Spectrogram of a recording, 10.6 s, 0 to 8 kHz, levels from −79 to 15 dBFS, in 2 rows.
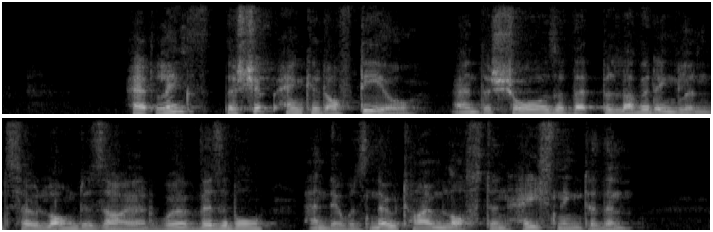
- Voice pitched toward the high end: No, low, 110 Hz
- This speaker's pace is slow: No, average, 165 wpm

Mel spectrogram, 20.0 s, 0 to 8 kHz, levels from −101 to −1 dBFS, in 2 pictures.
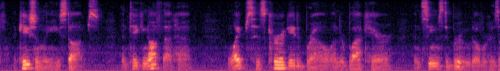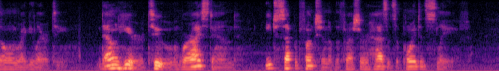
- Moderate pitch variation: No, wide, 6.1 semitones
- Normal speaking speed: No, slow, 115 wpm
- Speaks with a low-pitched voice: Yes, very low, 95 Hz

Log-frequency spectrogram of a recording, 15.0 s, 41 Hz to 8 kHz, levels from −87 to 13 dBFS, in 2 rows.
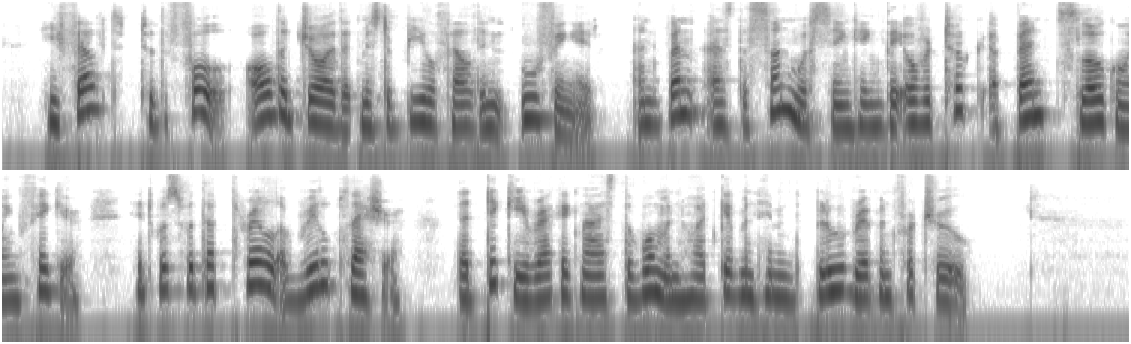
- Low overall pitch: No, medium, 175 Hz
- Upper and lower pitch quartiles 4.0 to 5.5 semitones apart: Yes, average, 4.4 semitones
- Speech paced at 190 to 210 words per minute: Yes, fast, 205 wpm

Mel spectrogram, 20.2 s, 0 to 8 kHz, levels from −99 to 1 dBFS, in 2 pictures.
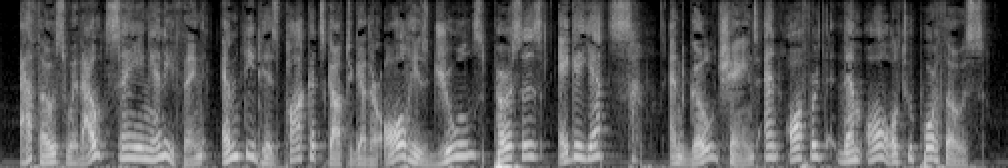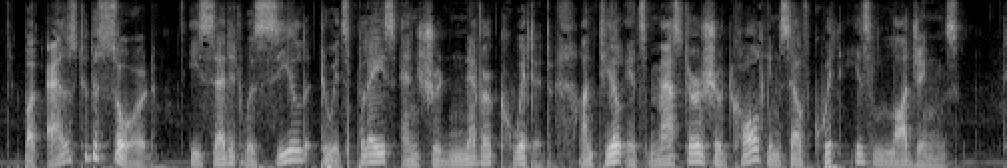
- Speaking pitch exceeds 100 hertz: Yes, low, 135 Hz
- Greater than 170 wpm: No, average, 145 wpm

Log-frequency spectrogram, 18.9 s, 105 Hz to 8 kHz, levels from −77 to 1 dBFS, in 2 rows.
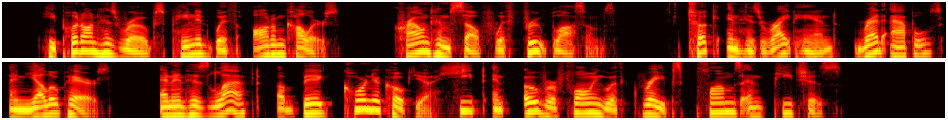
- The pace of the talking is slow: Yes, slow, 125 wpm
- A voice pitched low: No, medium, 150 Hz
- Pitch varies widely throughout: Yes, wide, 6.2 semitones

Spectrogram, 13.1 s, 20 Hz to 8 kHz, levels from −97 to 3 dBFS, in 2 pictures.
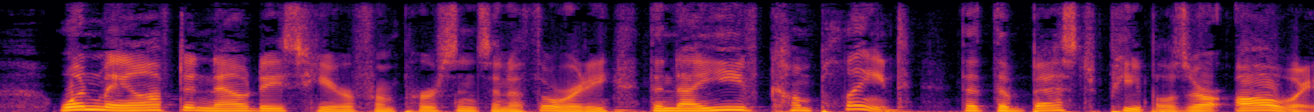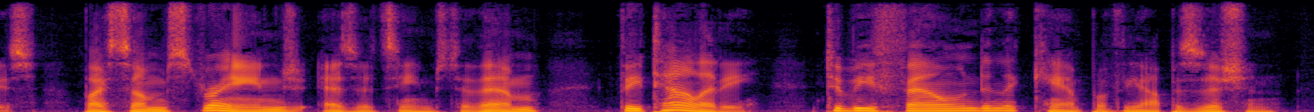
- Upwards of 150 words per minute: Yes, average, 165 wpm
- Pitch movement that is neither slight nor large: No, wide, 7.9 semitones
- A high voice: No, low, 130 Hz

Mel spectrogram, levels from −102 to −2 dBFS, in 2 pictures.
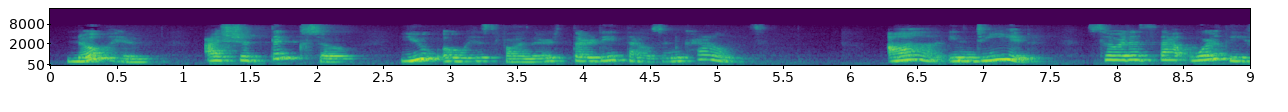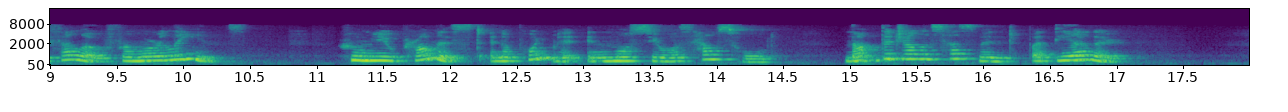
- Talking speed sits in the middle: No, slow, 125 wpm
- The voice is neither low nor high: No, very high, 255 Hz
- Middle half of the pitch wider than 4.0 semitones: Yes, average, 5.2 semitones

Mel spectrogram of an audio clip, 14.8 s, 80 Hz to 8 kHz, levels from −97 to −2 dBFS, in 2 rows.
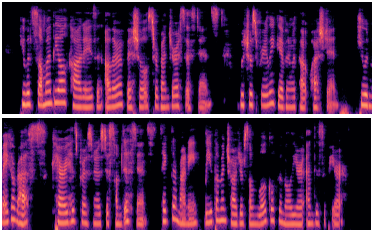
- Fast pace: No, average, 160 wpm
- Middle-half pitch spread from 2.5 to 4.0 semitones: Yes, average, 3.5 semitones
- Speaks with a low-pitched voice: No, high, 220 Hz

